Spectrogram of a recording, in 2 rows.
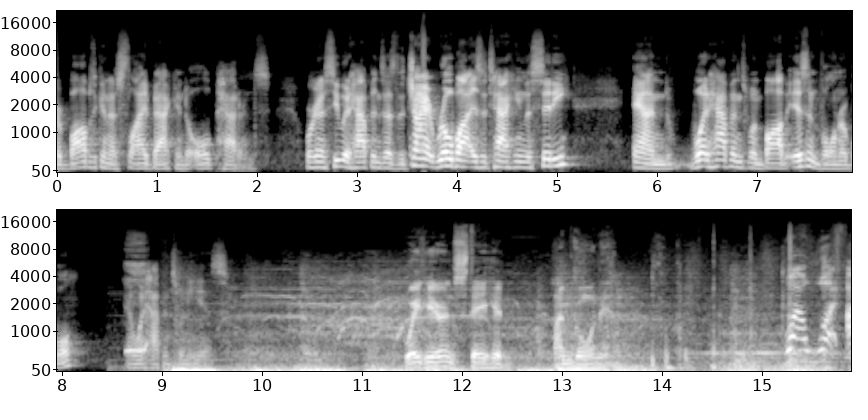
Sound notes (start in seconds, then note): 9.1 robot thumping; 9.6 people screaming; 14.4 heroic music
